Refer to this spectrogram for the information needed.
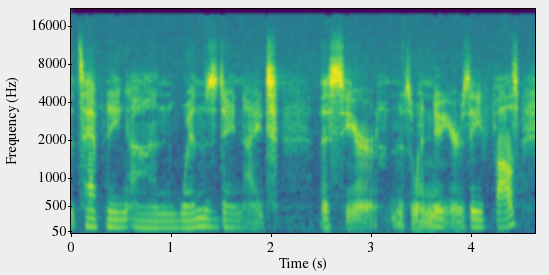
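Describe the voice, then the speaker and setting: Here a woman is speaking. Her pace is moderate. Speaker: radio disc jockey. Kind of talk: radio DJ patter. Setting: radio broadcast studio. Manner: casual, friendly.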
